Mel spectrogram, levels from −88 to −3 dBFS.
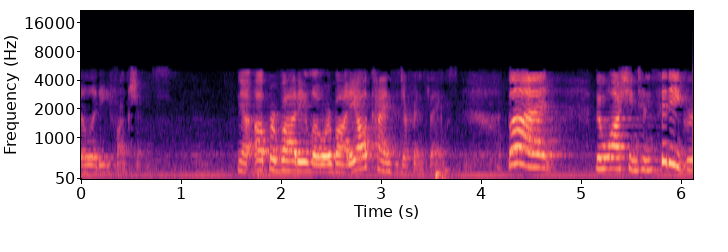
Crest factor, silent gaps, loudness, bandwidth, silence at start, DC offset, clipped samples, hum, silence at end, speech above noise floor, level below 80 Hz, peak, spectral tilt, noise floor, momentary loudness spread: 18 dB; none; -20 LUFS; 5.4 kHz; 0 s; under 0.1%; under 0.1%; none; 0 s; 21 dB; -52 dBFS; -4 dBFS; -6 dB/octave; -42 dBFS; 22 LU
